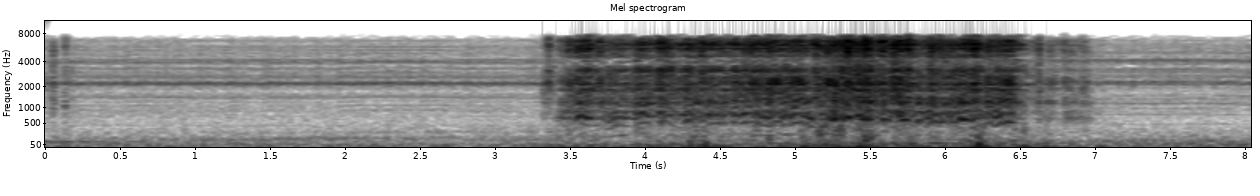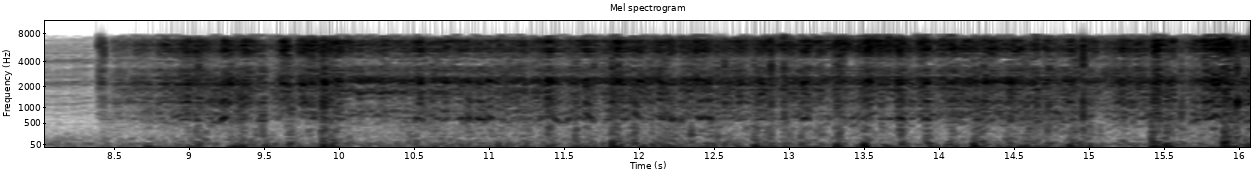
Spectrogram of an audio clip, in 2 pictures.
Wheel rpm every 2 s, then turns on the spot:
0, 10, 60, 20, 40, 70, 70, 70.
none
